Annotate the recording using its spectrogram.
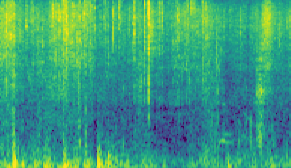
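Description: Irregular rustling and scuffing of leaves, soil and clothing as a garlic plant is worked loose and pulled from the ground by hand, with a few small clicks.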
